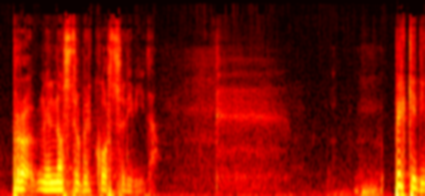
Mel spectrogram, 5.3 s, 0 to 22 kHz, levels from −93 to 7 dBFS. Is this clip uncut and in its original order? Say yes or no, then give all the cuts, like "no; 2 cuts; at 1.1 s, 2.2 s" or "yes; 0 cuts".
yes; 0 cuts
